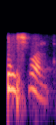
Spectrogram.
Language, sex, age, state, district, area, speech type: Tamil, female, 18-30, Tamil Nadu, Chennai, urban, conversation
